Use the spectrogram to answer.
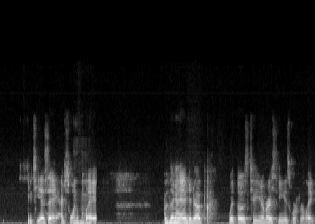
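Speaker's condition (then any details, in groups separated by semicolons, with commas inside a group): Cleft lip and palate; severe cleft lip and palate, about 23 surgeries by 17, ischemic stroke at 18, post-stroke seizures; after stroke could not speak, text, write or converse, cognition impaired; speech pathologist and cognitive therapy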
